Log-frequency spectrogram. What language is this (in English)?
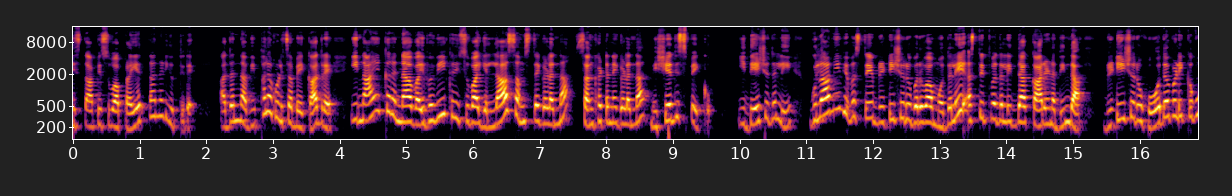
Kannada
